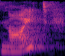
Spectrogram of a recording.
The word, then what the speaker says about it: night: Number 2, we saw the play last night, the G in night.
